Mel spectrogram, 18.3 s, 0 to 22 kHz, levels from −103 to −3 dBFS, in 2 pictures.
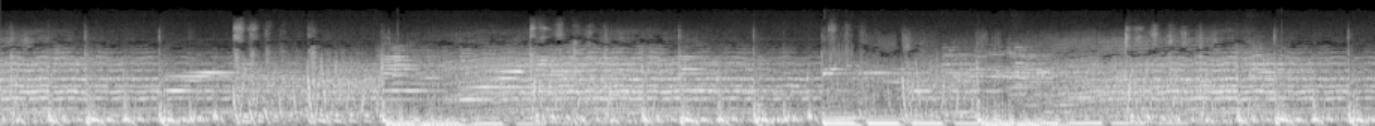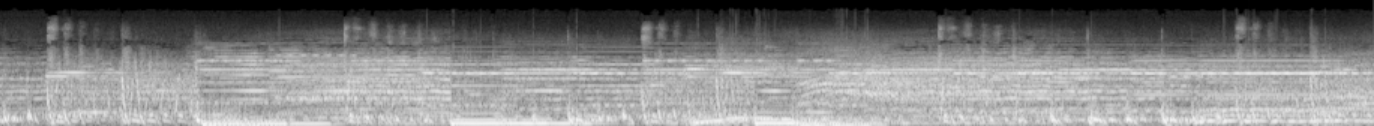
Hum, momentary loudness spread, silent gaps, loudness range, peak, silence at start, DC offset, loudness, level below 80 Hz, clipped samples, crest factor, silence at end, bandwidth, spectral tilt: none; 5 LU; none; 3 LU; 0 dBFS; 0 s; under 0.1%; -13 LUFS; -24 dBFS; under 0.1%; 12 dB; 0 s; 9.6 kHz; -7 dB/octave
